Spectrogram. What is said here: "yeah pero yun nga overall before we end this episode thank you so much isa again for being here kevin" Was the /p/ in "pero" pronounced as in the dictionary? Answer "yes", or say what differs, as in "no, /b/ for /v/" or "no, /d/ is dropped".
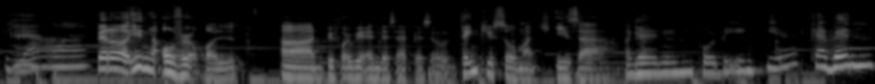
yes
